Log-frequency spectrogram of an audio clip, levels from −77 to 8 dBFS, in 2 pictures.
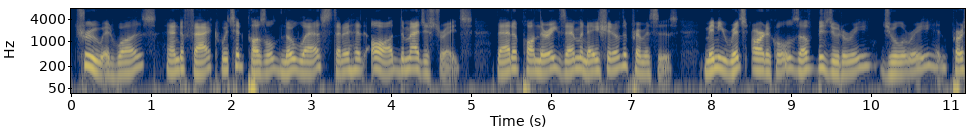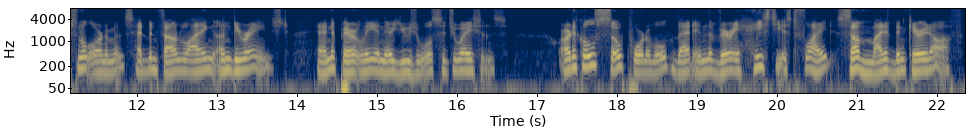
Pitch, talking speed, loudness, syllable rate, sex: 155 Hz, 160 wpm, -18 LUFS, 4.9 syllables/s, male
